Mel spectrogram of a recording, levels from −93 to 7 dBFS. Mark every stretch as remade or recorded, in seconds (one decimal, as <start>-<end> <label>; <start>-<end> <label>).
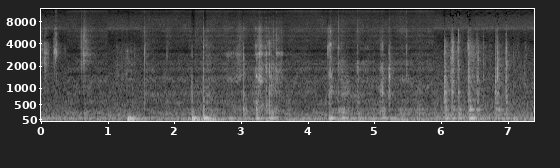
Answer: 0.0-0.4 recorded; 0.4-1.0 remade; 1.0-1.5 recorded; 1.5-5.9 remade; 5.9-7.4 recorded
